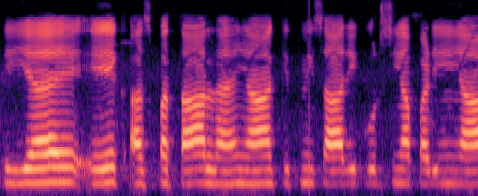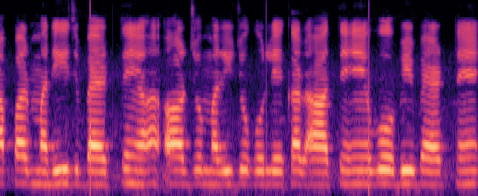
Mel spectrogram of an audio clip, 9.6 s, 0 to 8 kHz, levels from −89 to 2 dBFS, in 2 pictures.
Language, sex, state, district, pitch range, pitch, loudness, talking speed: Hindi, female, Uttar Pradesh, Hamirpur, 200-210 Hz, 205 Hz, -15 LUFS, 165 wpm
